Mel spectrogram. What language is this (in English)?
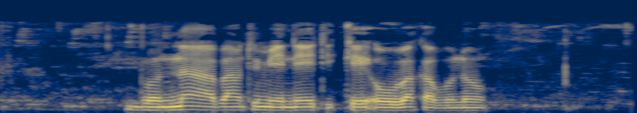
Ganda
